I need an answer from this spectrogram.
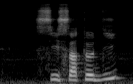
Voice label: Si ca te dit, French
